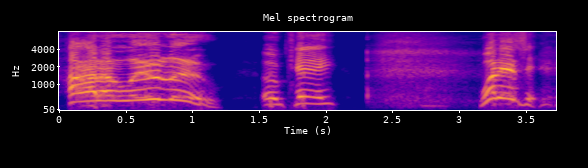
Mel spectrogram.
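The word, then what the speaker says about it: Hajrullahu: Ha. Ru. La. Who. Put them all together. Harulahu.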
